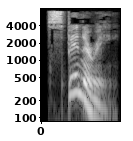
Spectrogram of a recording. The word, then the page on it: spinnery: British English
